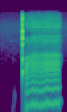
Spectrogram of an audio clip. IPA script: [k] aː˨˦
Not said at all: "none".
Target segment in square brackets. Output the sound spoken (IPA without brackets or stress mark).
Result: qʼ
